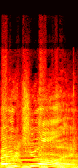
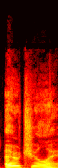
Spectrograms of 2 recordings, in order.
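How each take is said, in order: First: It is said with enthusiastic excitement. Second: It is said in a flat, muted way.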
